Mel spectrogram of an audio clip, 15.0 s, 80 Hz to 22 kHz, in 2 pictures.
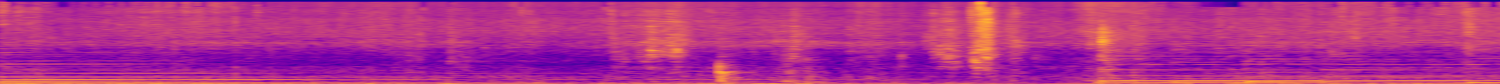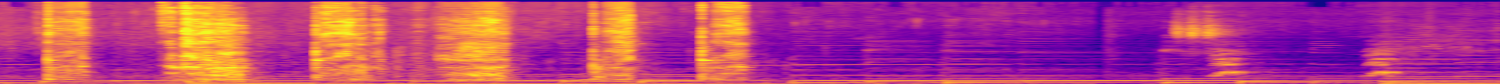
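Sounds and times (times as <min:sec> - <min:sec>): spatula scraping a pan: 0:07.4 - 0:11.5.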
